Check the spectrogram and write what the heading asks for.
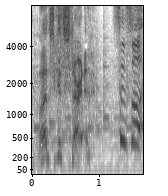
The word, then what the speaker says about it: Sissel: it's different right sisle did you realize that sisle rhymes with missile we're like the dynamic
